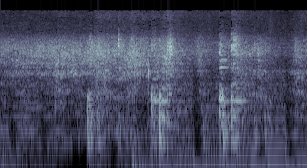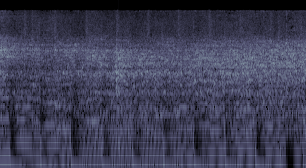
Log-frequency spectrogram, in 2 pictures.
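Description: Tomato and coriander being sautéed in a pan for thalicha semiya, with a steady sizzle and repeated scraping stir strokes against the pan, fairly loud and close, no talking.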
